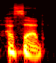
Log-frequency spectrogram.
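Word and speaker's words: חסד: She says it's pronounced Hesed.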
